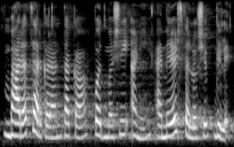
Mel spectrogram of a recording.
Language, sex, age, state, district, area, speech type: Goan Konkani, female, 18-30, Goa, Bardez, urban, read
